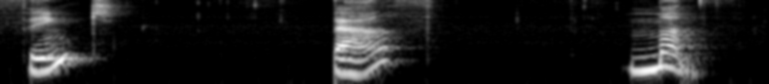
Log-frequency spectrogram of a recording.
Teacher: il faudra que votre langue sorte légèrement de votre bouche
